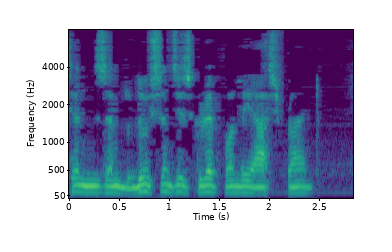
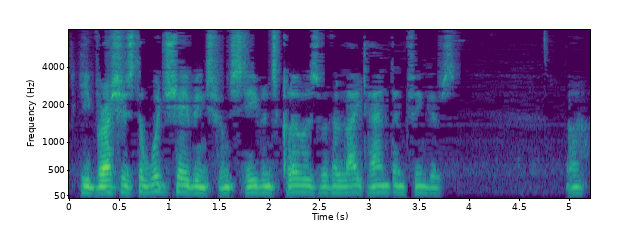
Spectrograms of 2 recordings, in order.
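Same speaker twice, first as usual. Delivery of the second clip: ordinary talk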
